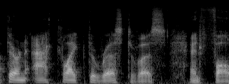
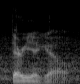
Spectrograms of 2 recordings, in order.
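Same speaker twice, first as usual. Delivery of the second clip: normal talking voice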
